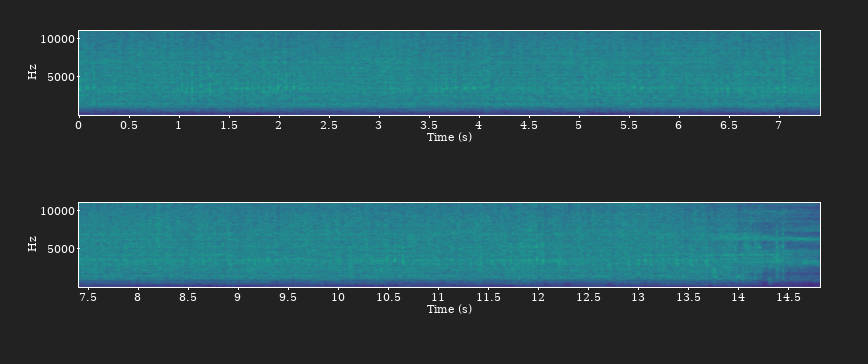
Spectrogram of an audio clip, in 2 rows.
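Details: Acura RSX petrol engine revved repeatedly from about 1000-1500 rpm: distinct clanking knock as revs climb; owner suspects rod bearing, not confirmed.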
